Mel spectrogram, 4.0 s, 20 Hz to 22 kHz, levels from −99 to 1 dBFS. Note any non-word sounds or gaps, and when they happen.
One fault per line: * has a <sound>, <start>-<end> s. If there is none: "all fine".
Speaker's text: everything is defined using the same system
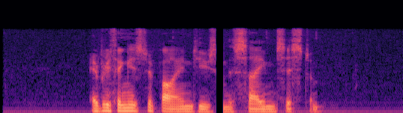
* has a dropout, 2.2-2.2 s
